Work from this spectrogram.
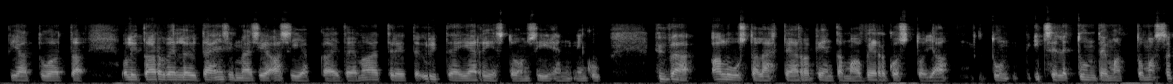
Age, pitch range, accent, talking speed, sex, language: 30-49, 100-115 Hz, native, 115 wpm, male, Finnish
